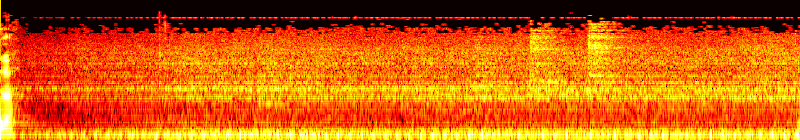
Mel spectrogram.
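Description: Steady low rumble with a fast, even pulse, like a small engine idling, with two faint clicks about four seconds in.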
